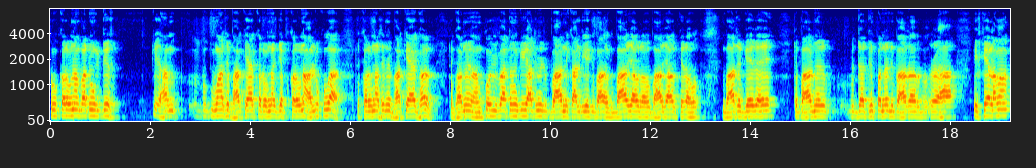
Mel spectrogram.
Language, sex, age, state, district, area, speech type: Hindi, male, 60+, Uttar Pradesh, Ghazipur, rural, spontaneous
